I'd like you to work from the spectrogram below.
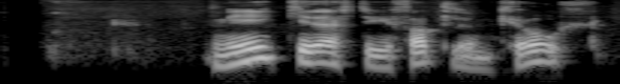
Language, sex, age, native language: Icelandic, male, 40-49, Icelandic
